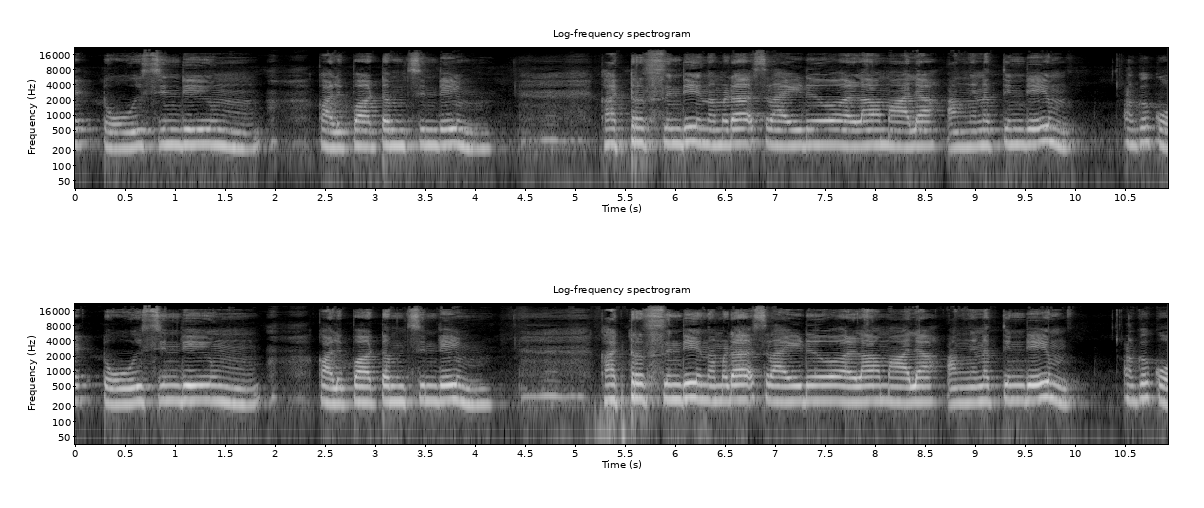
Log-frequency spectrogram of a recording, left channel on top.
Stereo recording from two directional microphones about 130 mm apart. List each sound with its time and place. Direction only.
0.0 s speech: 35° right (ahead or behind)
10.5 s a woman's voice: 45° right (ahead or behind)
